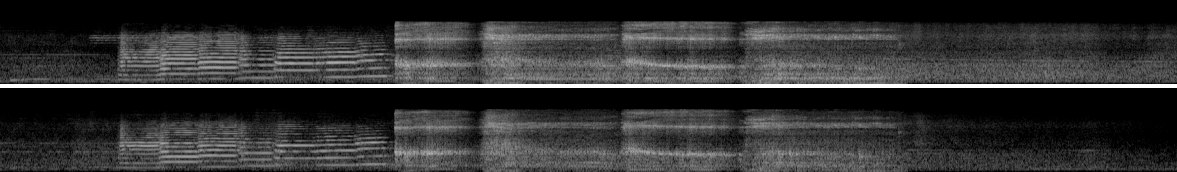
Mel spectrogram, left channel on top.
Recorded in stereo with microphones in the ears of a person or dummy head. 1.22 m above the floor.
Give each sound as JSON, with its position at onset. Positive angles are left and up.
{"t": 1.2, "sound": "a trumpet", "side_deg": -50, "distance_m": 0.9}
{"t": 3.9, "sound": "snoring", "side_deg": -35, "distance_m": 1.5}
